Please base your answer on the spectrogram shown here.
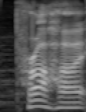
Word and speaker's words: Praha: Praa is the Czech spelling and pronunciation of the capital city in the Czech Republic, Prague.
